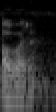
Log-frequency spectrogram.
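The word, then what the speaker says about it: hour: देंगे एन इसके बाद इसको पढ़ते हैं अवर इसको क्या पढ़ते हैं अवर तो इसमें भी क्या भर देंगे एन क्योंकि एच यहां पर साइलेंट होता है अगला क्वेश्चन देखते हैं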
